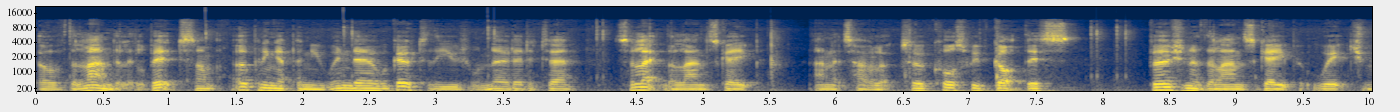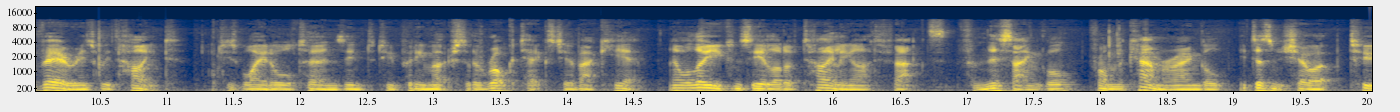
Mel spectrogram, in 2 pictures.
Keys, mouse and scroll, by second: 0.0 click, 4.1 right click, 4.9-5.5 scroll down 1, 5.5 shift+middle click, 7.7 click, 10.5 shift+middle click, 14.7-15.1 scroll up 1, 15.1-15.5 scroll down 1, 17.9 KP_0, 19.1-19.5 scroll up 1.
